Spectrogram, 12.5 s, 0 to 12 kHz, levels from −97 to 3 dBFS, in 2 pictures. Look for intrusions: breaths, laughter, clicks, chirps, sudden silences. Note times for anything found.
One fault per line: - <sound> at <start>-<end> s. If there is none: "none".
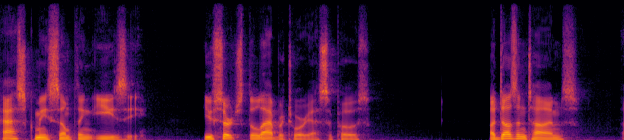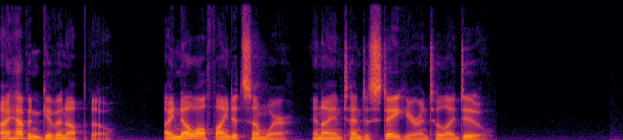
none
